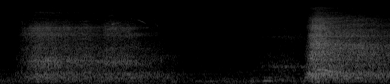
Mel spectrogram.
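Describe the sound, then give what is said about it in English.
A deep breath: two long, airy breath sounds, the second louder and more forceful, separated by a quiet pause, with no talk. “let's take a moment right now and take a deep breath.”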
